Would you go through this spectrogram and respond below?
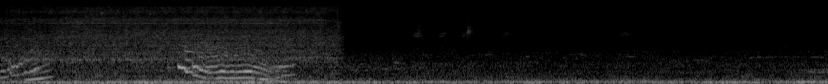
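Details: A mother Shih Tzu, sulking, gives several short high whines in the first three seconds, sliding up and down in pitch, followed by a quieter stretch of low household hum.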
